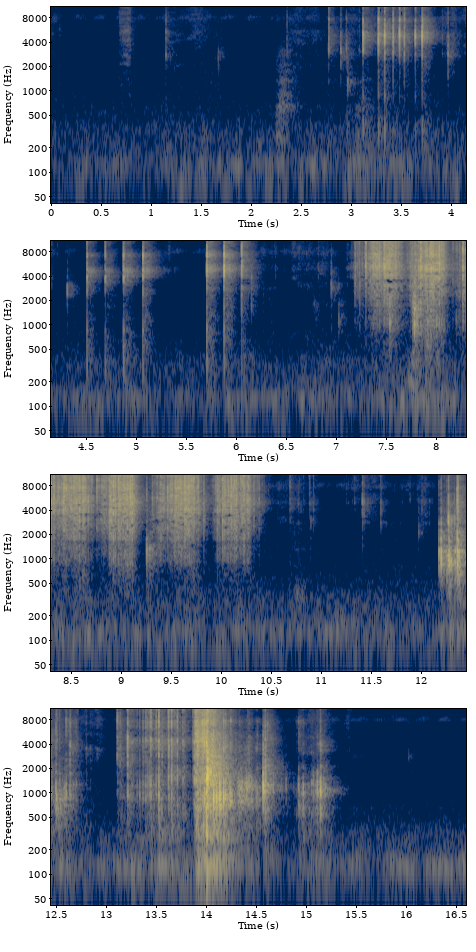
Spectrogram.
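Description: Hook-and-loop fastener of a toy plastic bell pepper being pulled apart, a long rasping tear lasting about three seconds, after some light scratchy handling of the plastic. A second, shorter stretch of rasping follows, with a sharp knock, the loudest sound, near the end.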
